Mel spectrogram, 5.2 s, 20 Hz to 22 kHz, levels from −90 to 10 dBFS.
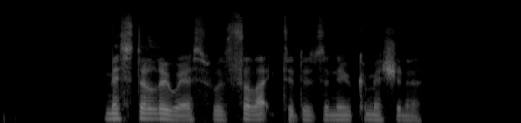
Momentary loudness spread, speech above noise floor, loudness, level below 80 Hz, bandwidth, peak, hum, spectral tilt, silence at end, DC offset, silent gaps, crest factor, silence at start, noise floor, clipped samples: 10 LU; over 39 dB; -50 LUFS; -86 dBFS; 15 kHz; -32 dBFS; none; -3.5 dB/octave; 1 s; under 0.1%; none; 20 dB; 1.05 s; under -90 dBFS; under 0.1%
